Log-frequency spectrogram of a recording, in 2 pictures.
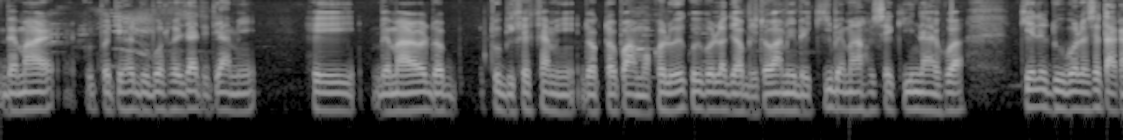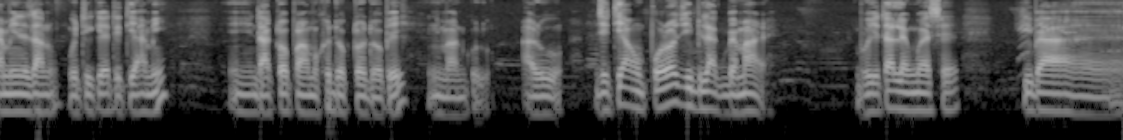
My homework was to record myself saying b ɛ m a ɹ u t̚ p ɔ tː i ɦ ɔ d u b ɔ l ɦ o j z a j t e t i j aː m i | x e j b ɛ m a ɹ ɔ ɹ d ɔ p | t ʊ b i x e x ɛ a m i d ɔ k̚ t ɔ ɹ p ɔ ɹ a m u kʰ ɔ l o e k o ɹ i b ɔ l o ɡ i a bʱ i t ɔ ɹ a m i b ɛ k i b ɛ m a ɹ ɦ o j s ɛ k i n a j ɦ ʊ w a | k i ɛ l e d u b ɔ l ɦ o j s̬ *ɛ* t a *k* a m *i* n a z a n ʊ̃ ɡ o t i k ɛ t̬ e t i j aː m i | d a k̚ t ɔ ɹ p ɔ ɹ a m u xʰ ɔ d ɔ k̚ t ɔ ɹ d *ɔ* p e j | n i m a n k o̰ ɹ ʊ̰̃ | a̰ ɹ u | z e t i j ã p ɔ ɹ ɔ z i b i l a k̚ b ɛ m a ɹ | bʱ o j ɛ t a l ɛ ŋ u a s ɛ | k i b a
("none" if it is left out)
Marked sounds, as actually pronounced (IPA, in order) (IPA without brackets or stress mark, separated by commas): ɛ, k, i, ɔ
